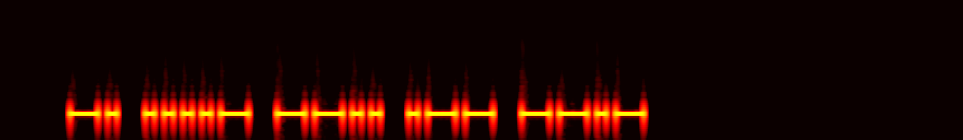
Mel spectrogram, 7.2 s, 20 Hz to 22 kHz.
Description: Morse code, heard as a keyed tone, about 17 wpm, 700 Hz. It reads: N4ZWQ
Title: USA Call Signs - 5 Characters - Repeated 3x - 17wpm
